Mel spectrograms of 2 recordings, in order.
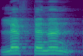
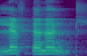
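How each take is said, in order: The two takes are said the same way.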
